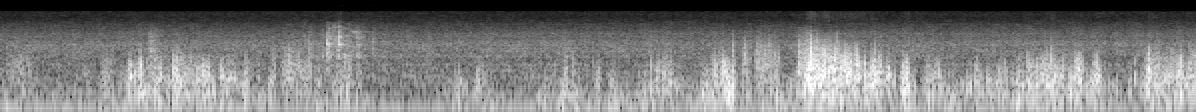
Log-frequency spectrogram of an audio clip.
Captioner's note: bang noise as the gate on the left reaches it 'closed' point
